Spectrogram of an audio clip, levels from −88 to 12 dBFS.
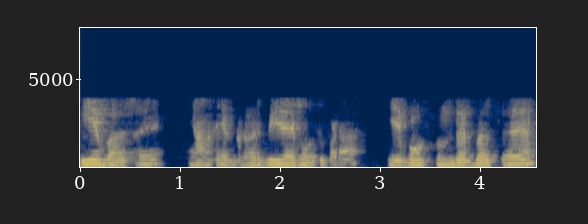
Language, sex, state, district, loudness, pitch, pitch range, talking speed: Hindi, female, Bihar, Bhagalpur, -16 LUFS, 225 Hz, 220-235 Hz, 210 wpm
